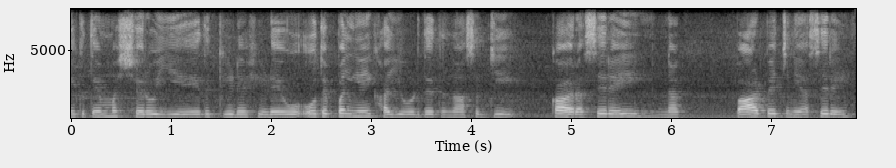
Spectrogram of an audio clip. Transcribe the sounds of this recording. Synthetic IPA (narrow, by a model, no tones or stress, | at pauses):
ɪkt̪ẽːməʃəɾɦoːiːeːt̪eːkiːɽẽːpʰiːɽeːoʔoːt̪eːpəlɪjãːiːkʰaːiːoːɽd̪eːt̪eːnãːsəb̚d͡ʒiː | kaːɾəseːɾəiːnãː | baːɾpeːt͡ʃnẽːəseːɾəiː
